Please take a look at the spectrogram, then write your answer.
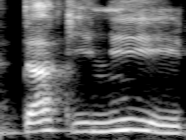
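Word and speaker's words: ḍākinī: And a dakini, and notice that I exaggerate, and I would invite all of you to really exaggerate the long vowels as we learn them. A dakini, does anybody know what that is?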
